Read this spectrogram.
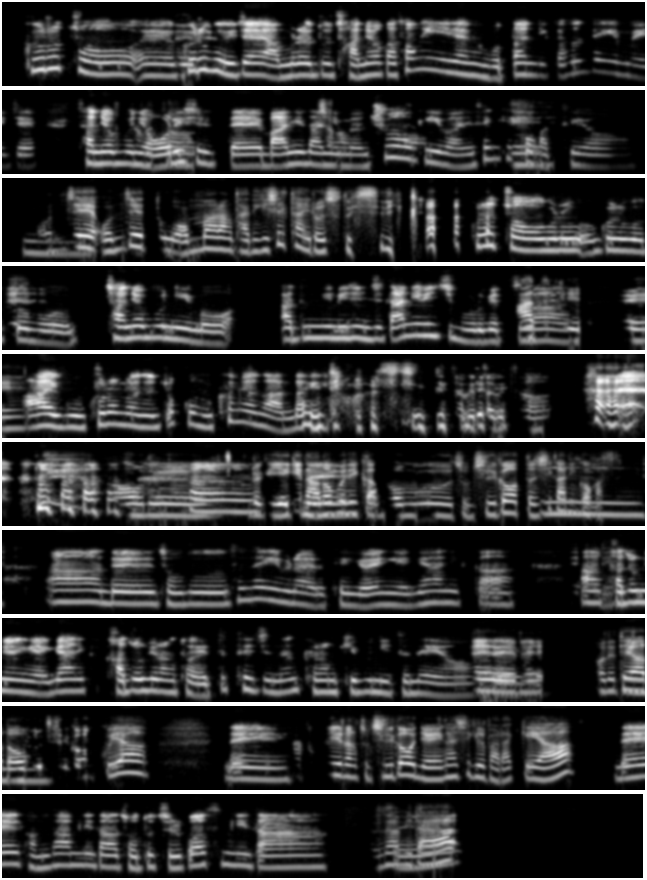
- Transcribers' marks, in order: other background noise; distorted speech; laugh; laughing while speaking: "다닌다고 할 수도 있는데"; laugh; tapping
- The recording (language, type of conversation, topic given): Korean, unstructured, 가장 감동적이었던 가족 여행은 무엇인가요?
